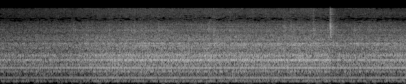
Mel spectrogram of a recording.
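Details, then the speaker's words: Homemade propane-tank ball mill, belt-driven on aligned wheels, marbles as media: steady motor hum over continuous hiss of marbles bouncing and sliding inside; no knocks or binding, running normally. "So you can hear the marbles bouncing around in there and sliding."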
